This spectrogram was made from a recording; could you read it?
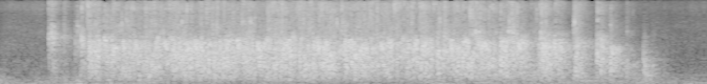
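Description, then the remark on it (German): A crowd breaks into sustained applause, dense bright clapping rising quickly and holding steady for several seconds before tapering off near the end. No one speaks over it. “Applaus.”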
